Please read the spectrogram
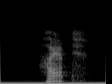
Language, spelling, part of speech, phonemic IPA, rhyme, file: Dutch, harp, noun, /ɦɑrp/, -ɑrp, Nl-harp.ogg
- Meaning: harp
